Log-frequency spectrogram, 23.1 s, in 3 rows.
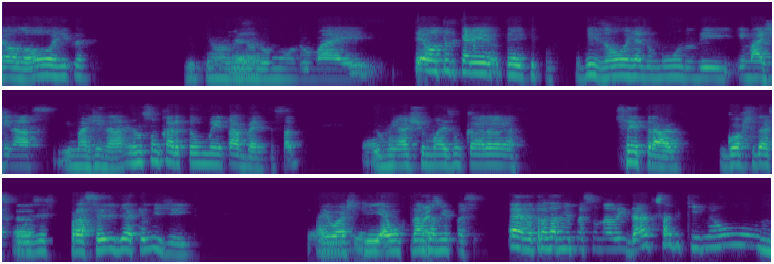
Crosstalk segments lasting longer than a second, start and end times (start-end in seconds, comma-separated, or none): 18.5-19.9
